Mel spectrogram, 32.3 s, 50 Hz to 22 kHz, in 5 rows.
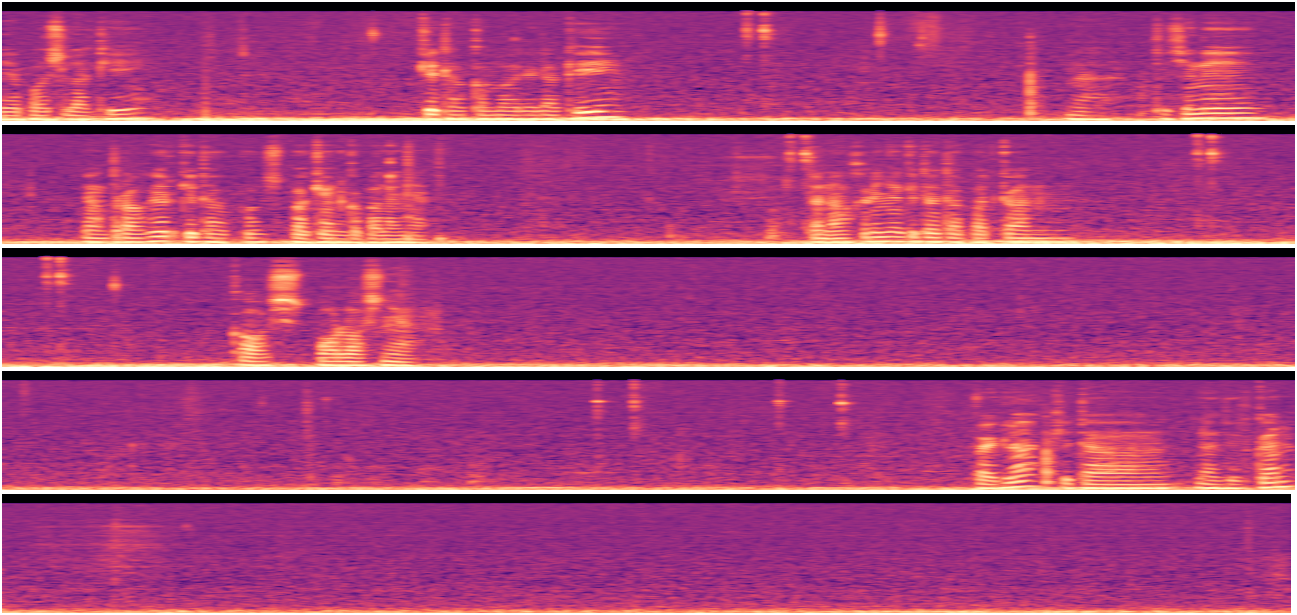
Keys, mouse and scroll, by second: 0.9 ctrl+r, 3.7-4.0 scroll up 2, 4.7-6.3 drag, 8.5 Delete, 10.4 click, 12.4 click, 13.1 click, 21.1-21.7 ctrl+scroll up 4, 21.8 ctrl+scroll down 1, 22.3 ctrl+middle click, 22.7-23.1 ctrl+scroll down 2, 23.3 ctrl+middle click.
